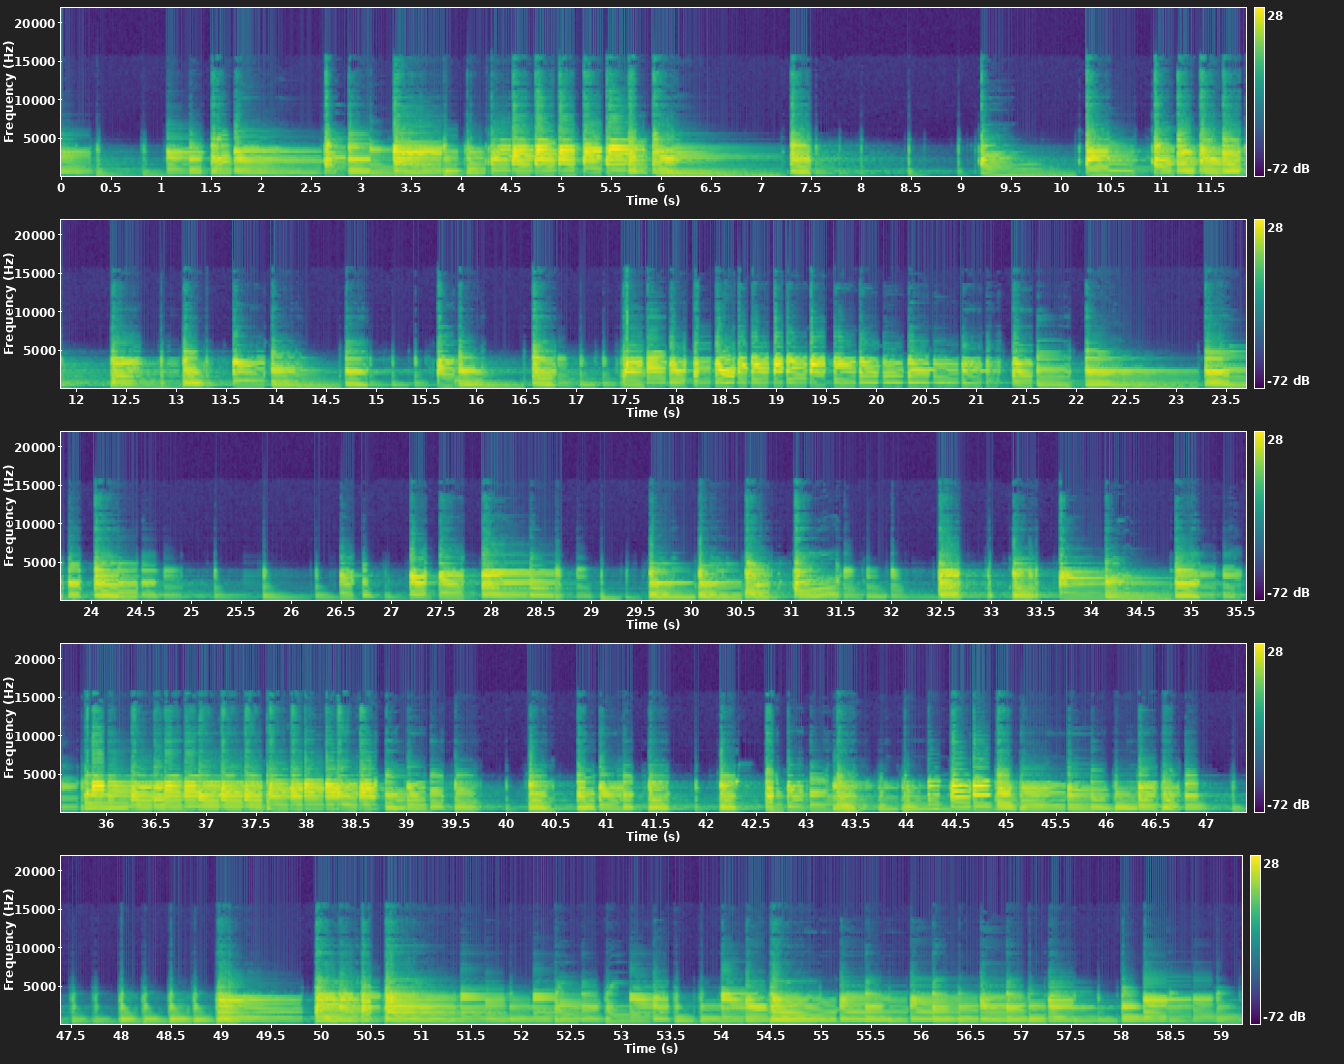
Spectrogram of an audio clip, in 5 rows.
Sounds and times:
Music: 0:00.0 - 0:59.2.

